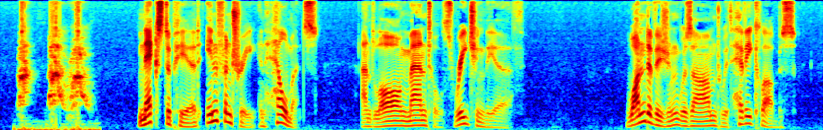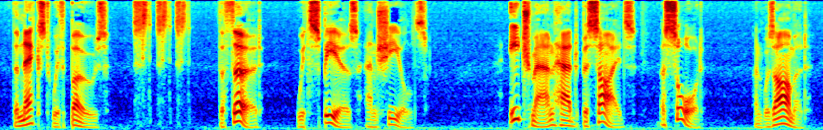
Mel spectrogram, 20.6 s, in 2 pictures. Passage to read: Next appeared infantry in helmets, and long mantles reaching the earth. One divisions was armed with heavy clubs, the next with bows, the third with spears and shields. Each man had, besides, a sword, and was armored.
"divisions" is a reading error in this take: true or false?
true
